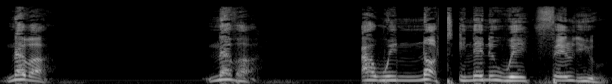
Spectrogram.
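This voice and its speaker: A man preaching a sermon as pastor, building from calm scripture reading to shouted, sing-song emphasis. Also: high voice, a little slow, no room sound.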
